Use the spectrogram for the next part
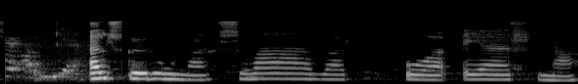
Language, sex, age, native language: Icelandic, female, 8, Icelandic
